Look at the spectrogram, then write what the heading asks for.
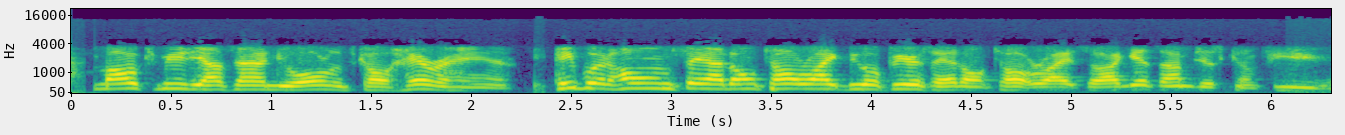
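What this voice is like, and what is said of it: Southern twang, blended accent. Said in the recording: “Is this twang real? ... you sound kind of fake, but maybe you're that authentic ... kind of getting like a blended sound that just sounds lost as hell ... your blended accent”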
